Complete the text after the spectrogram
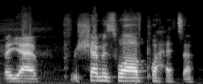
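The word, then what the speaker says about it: Płacheta: It's Szemysław Plecheta or Płocheta. So Płocheta and Szemysław. It's not easy.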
